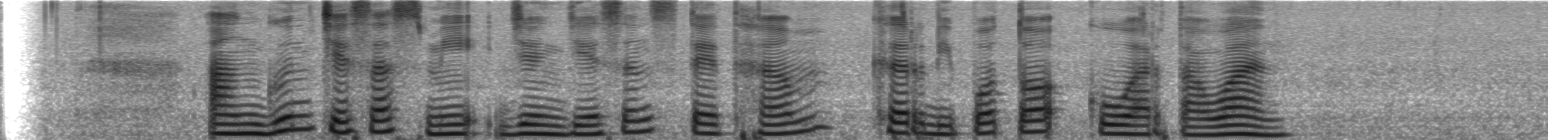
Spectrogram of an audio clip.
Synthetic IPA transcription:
ʔaŋɡunt͡ʃɛsasmiʔd͡ʒɨŋd͡ʒɛsənst̪ɛt̪hɛmkʰɨrdipɔt̪ɔkuwart̪awan

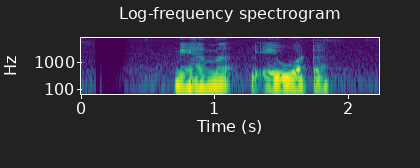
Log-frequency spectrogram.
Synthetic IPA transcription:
meɦɛməewʋaʈə

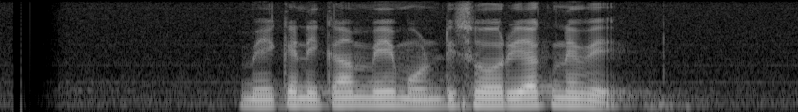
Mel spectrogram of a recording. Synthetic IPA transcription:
meːkənikamːeːmoɳɖisoːɾijakneʋḛː

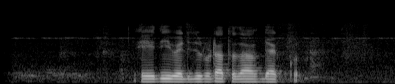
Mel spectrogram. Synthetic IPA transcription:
eːd̪iːʋæɖid̪uɾəʈat̪ːəd̪aːʋsd̪ɛkːwə̰

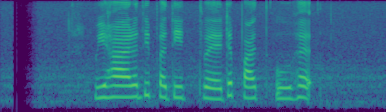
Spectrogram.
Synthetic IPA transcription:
ʋiɦaːɾəd̪ipət̪it̪ʋəjəʈəpat̪uːɦə

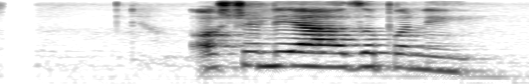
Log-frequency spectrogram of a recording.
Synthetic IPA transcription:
ʌ̰sʈrelijaːd͡zʌpʌni

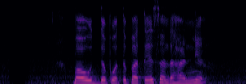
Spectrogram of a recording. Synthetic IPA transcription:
baud̪ːəpot̪əpat̪eːsand̪ɐɦanːjə

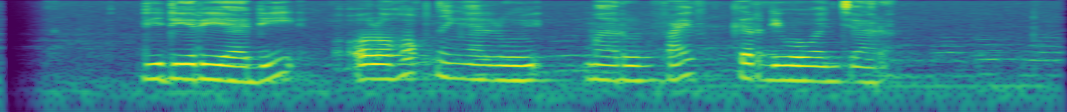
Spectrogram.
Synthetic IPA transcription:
didiɾiadiɔlɔɦɔk̚niŋalumaɾunfajfkɨrdiwawaɲt͡ʃaɾa

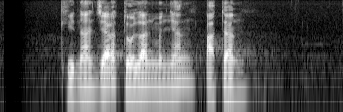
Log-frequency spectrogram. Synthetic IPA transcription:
ɡ̥i̤naɲd͡ʒard̪̥o̤lanməɲaŋpad̪̥a̤ŋ

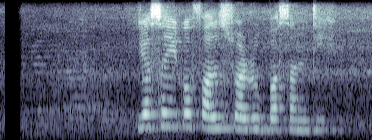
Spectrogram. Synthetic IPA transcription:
jʌsʌjkopʰʌlswʌrup̚bʌsʌnt̪i

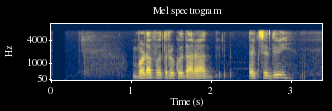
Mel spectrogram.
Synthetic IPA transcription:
bʌɽapʰʌt̪rʌkod̪ʱaɾa | ek̚sʰʌjd̪uj

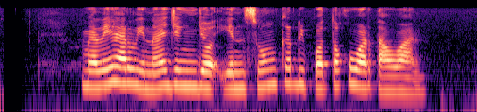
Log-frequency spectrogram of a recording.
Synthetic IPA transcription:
mɛliɦɛrwinad͡ʒɨŋd͡ʒɔʔinsuŋkɨrdipɔt̪ɔkuwart̪awan

